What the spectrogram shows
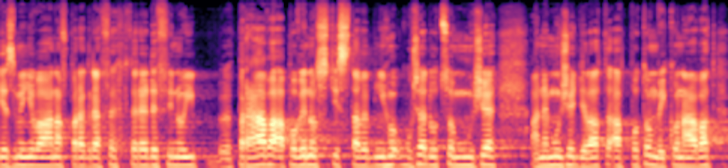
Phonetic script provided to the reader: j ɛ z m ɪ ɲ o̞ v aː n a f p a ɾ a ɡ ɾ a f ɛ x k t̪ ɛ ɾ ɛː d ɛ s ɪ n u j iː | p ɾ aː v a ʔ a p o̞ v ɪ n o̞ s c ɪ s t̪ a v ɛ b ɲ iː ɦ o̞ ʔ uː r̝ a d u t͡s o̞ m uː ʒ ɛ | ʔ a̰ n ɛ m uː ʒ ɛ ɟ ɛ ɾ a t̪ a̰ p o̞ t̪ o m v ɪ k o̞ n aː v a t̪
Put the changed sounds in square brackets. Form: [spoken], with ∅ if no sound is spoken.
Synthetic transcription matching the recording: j ɛ z m ɪ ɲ o̞ v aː n a f p a ɾ a ɡ ɾ a f ɛ x k t̪ ɛ ɾ ɛː d ɛ [f] ɪ n u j iː | p ɾ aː v a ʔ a p o̞ v ɪ n o̞ s c ɪ s t̪ a v ɛ b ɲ iː ɦ o̞ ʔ uː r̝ a d u t͡s o̞ m uː ʒ ɛ | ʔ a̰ n ɛ m uː ʒ ɛ ɟ ɛ [l] a t̪ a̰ p o̞ t̪ o m v ɪ k o̞ n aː v a t̪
